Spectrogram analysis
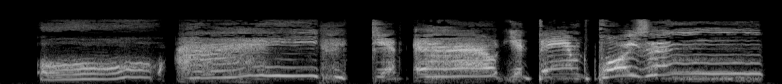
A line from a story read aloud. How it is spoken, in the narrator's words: he said, in a voice that was almost a squeal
